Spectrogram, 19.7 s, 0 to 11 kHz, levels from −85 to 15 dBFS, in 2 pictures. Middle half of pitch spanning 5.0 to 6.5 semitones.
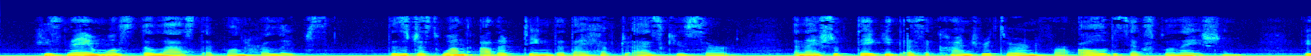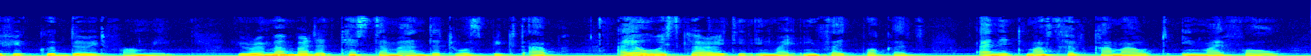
No: average, 2.7 semitones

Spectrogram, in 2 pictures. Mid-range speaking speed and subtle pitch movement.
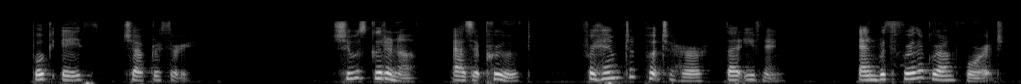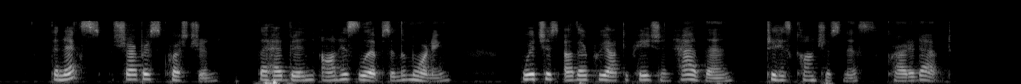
No: average, 145 wpm; average, 4.4 semitones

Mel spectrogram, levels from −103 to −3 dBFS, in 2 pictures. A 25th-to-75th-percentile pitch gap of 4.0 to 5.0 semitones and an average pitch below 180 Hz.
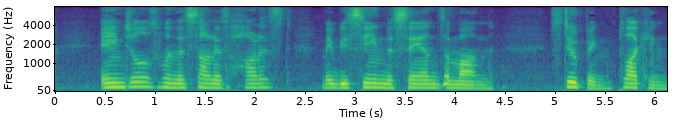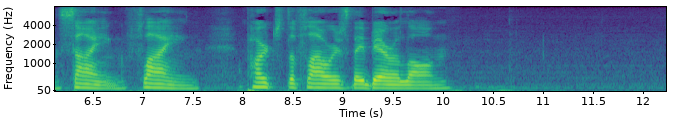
No: average, 3.3 semitones; low, 135 Hz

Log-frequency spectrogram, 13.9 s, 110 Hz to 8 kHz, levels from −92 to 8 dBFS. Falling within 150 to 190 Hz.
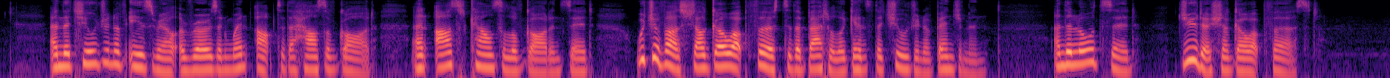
Yes: medium, 185 Hz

